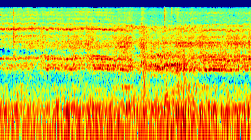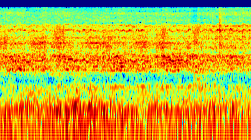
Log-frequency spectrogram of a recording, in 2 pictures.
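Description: SwitchBot Curtain robot's motor running steadily as it drives along the rod, pulling the curtain open: a faint, even whir with a high whine in it.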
